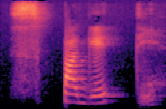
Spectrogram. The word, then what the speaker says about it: spaghetti: Now, the GH here, the GHE here, it's a sound like this. Ge. Ge. It's not J, it's ge. And the double T here makes the sound longer and stronger.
